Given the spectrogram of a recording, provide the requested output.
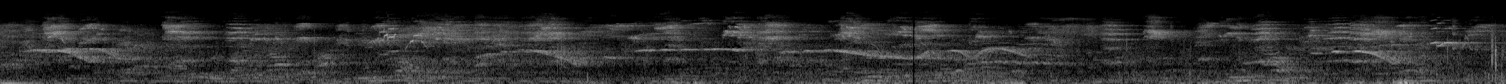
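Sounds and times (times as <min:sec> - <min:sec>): birds chirping and squawking: 0:00.0 - 0:15.0
whistled calls gliding down: 0:00.0 - 0:15.0.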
